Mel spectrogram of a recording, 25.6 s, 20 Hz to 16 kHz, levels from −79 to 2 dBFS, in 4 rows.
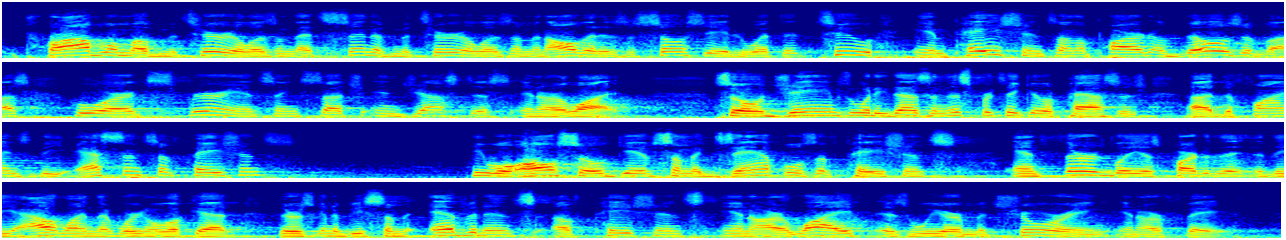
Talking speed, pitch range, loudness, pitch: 200 wpm, 150-185 Hz, -18 LUFS, 160 Hz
